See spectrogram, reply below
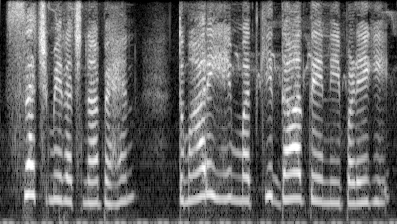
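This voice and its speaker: A woman's voice: sits high, steady tone, a little slow. A woman voicing an admiring, earnest village customer in cartoon dialogue, speaking emphatically.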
